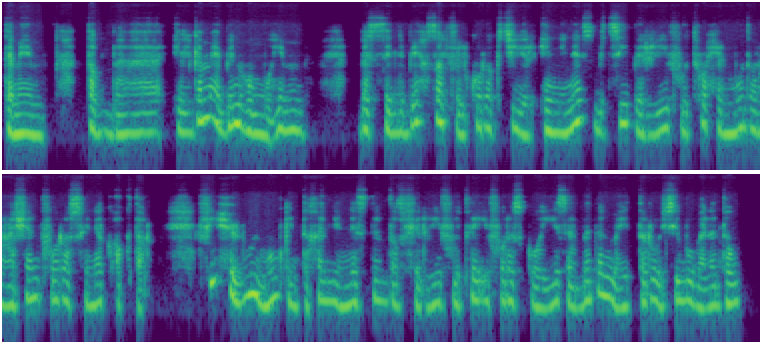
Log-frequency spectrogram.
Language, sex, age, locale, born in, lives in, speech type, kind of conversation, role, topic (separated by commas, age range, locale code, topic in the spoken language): Arabic, female, 50-54, ar-EG, Egypt, United States, read, expert-assistant, asker, هل ممكن فعلاً يكون في عدل اقتصادي بين الريف والحضر، ولا دي فكرة مثالية؟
